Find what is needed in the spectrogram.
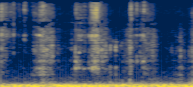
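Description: A bite into a crunchy fried churro at the very start, then chewing with faint, irregular crunches.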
